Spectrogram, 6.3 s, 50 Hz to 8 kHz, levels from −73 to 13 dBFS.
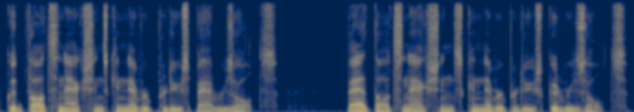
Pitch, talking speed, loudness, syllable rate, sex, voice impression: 110 Hz, 170 wpm, -16 LUFS, 5.1 syllables/s, male, masculine, adult-like, tensed, clear, slightly fluent, slightly raspy, cute, sincere, calm, slightly mature, friendly, reassuring, wild, lively, kind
